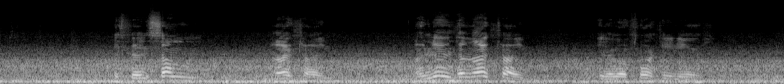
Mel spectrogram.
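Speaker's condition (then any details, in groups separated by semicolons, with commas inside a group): Mouth cancer surgery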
